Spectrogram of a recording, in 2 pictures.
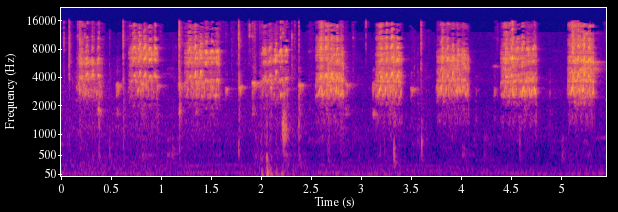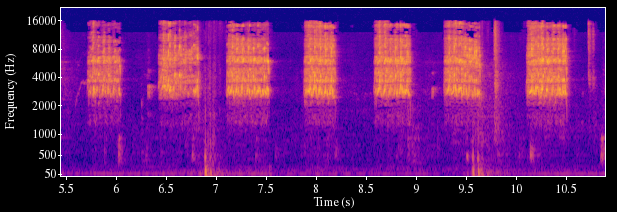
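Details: Recessive pied budgerigar chick, hatched early June 2020 and sole survivor of three, from a White Recessive Pied father and Albino Red Eye mother, calling while its mother feeds it: harsh raspy bursts repeated in a steady train, with faint thumps between.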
